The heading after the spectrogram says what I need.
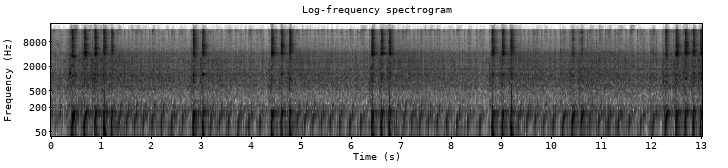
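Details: TF115 single-cylinder engine, previously hard to start, after reassembly and parts replacement (inner bearings not yet done): steady, even thump about seven beats a second, no knocks or misses, good compression; healthy idle.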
